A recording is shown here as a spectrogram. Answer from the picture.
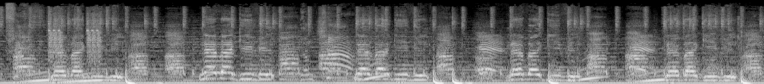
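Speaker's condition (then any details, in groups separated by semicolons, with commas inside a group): No condition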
